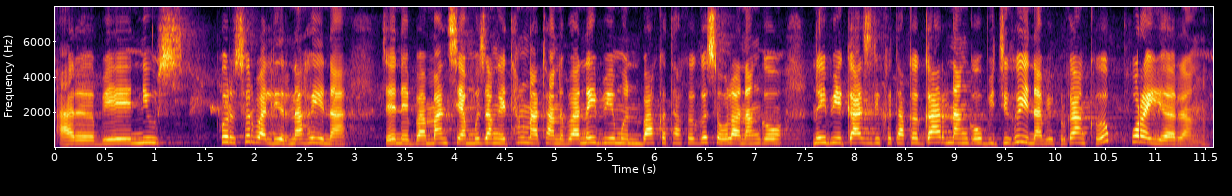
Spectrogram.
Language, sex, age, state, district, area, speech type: Bodo, female, 45-60, Assam, Udalguri, rural, spontaneous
